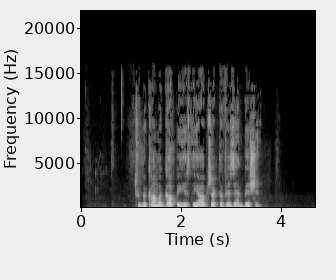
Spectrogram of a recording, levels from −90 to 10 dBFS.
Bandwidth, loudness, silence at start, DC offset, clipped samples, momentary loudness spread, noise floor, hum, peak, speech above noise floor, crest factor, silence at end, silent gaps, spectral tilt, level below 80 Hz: 16 kHz; -20 LUFS; 1.1 s; under 0.1%; under 0.1%; 7 LU; -74 dBFS; none; -2 dBFS; 55 dB; 20 dB; 1.1 s; none; -5 dB/octave; -56 dBFS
